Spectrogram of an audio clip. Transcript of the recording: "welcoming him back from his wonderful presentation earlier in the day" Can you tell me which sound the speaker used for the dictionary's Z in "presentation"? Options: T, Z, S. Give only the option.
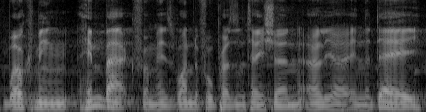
Z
